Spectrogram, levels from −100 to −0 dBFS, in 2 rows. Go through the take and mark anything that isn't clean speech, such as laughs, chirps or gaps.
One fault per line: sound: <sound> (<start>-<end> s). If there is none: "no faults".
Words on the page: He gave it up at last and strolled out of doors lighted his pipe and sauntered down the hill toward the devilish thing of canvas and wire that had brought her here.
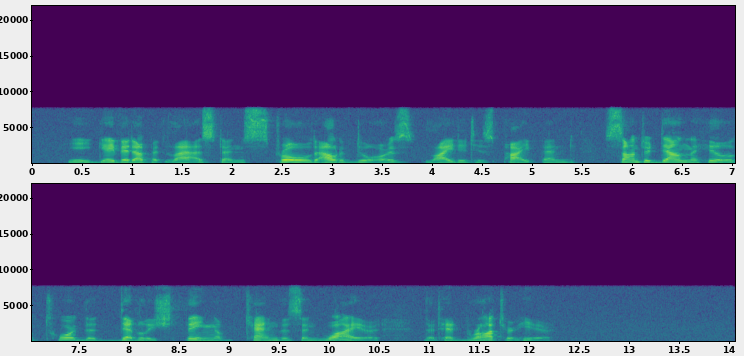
no faults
